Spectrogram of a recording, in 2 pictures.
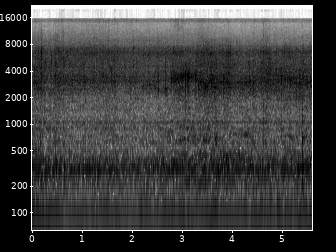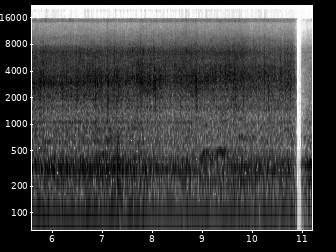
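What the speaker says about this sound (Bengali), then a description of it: "এখন মাছগুলো উল্টিয়ে পাল্টিয়ে ভেজে নিচ্ছি" Fish pieces frying in a pan with a little oil, a continuous broad sizzle holding steady and close throughout, with faint occasional scrapes as the pieces are turned, no voices.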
